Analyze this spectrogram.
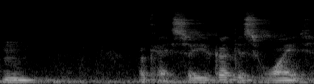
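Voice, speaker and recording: Over audible room echo, a man speaks at a very slow pace in a fairly low voice with a calm tone. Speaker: research interviewer. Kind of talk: structured interview.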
